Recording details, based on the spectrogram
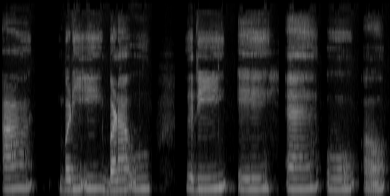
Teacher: वे स्वर जिनके उच्चारण में ह्रस्व स्वर से दोगुना अर्थात दो मात्रा के बराबर समय लगता है उसे दीर्घ स्वर कहते हैं जैसे आ बड़ी ई बड़ा उ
